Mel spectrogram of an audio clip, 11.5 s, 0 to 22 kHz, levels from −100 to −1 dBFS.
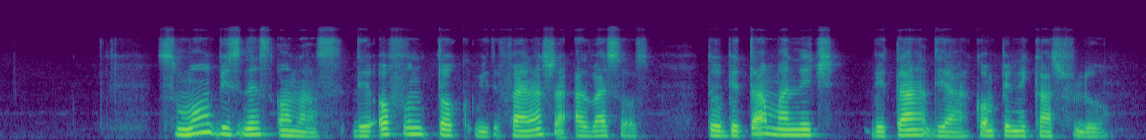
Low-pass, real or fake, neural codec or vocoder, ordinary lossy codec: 7.2 kHz; real; none; Opus, 32 kbps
